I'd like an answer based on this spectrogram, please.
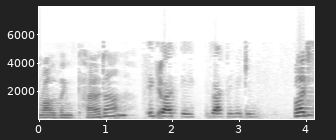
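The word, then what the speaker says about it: Círdan: of strange to me all the c's are supposed to be pronounced it was weird i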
